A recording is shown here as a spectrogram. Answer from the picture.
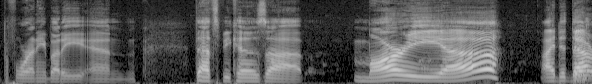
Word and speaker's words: Marya: I got like some early access to the stuff like before anybody, and that's because Marya, I did that right? That's how you pronounce it, yeah. Marya Yes.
